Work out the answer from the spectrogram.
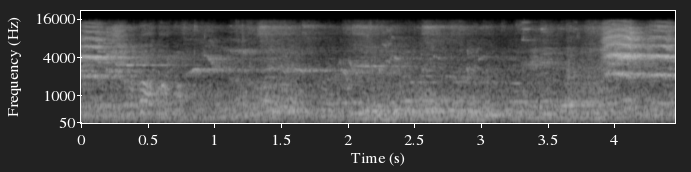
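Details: Golden-breasted starling (Cosmopsarus regius) giving quick, chattering high whistles and squeaky notes, with a louder burst near the end; faint background murmur throughout.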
